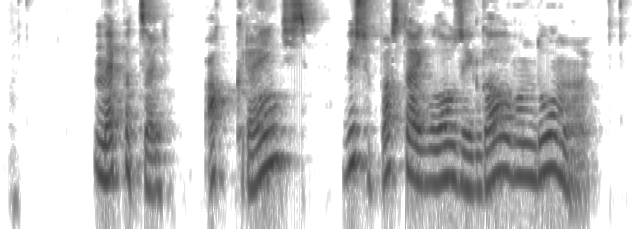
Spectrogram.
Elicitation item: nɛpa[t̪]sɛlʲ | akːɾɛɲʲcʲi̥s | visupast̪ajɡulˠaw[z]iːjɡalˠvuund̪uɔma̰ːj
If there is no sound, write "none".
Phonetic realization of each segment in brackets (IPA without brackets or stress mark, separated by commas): t̪, z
